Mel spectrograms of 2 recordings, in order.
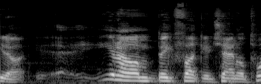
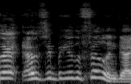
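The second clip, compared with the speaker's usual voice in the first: weatherman's reply; 10 semitones higher, faster than usual. Retold or imitated. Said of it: "He goes".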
